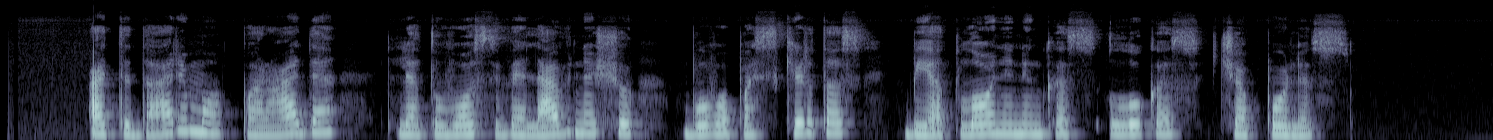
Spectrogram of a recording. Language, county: Lithuanian, Vilnius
